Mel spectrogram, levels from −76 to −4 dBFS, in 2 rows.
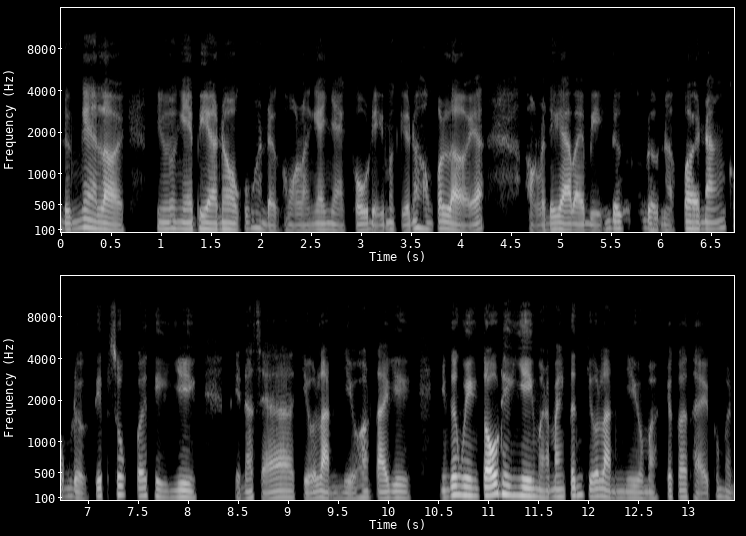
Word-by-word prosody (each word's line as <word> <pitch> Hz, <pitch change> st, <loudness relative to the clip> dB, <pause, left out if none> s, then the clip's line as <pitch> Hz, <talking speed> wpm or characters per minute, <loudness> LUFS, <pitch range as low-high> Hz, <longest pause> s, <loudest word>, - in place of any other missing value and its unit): đừng 100 Hz, 0 st, -3 dB
có 115 Hz, -, -8 dB
nghe 130 Hz, -3 st, +3 dB
lời, 95 Hz, -5 st, +4 dB, 0.3 s
như, 110 Hz, -1 st, -3 dB
ơ, 115 Hz, -, -3 dB
nghe 105 Hz, -1 st, +1 dB
piano 105 Hz, -2 st, +2 dB
cũng 110 Hz, +4 st, -12 dB
h 125 Hz, -, -6 dB
được 85 Hz, -4 st, -5 dB
hoặc 90 Hz, 0 st, -7 dB
là 90 Hz, -, -6 dB
nghe 100 Hz, +1 st, -2 dB
nhạc 90 Hz, -4 st, -6 dB
cổ 95 Hz, +1 st, -1 dB
điển 90 Hz, +1 st, -6 dB
mà, 110 Hz, -, -5 dB
kiểu, 90 Hz, +1 st, -4 dB
nó 120 Hz, -, -2 dB
hông 110 Hz, -4 st, -5 dB
có 115 Hz, -, 0 dB
lời 110 Hz, -3 st, +2 dB
á, -, -, +1 dB, 0.4 s
hoặc -, -, -7 dB
là 90 Hz, -, -4 dB
đi 105 Hz, +2 st, -2 dB
ra 100 Hz, -2 st, +4 dB
bãi 95 Hz, -1 st, +1 dB
biển 95 Hz, +4 st, -7 dB
đứng 115 Hz, -1 st, -1 dB
cũng 125 Hz, -, -17 dB
được 95 Hz, -2 st, -3 dB
nè, 90 Hz, -2 st, -8 dB
phơi 110 Hz, -2 st, +3 dB
nắng 110 Hz, +3 st, -1 dB
cũng 125 Hz, -, -10 dB
được, 90 Hz, -4 st, -3 dB
tiếp 125 Hz, -, 0 dB
xúc 145 Hz, -1 st, -1 dB
với 125 Hz, 0 st, 0 dB
thiên 105 Hz, -4 st, -3 dB
nhiên, 110 Hz, -1 st, +2 dB, 0.4 s
thì 90 Hz, -, -8 dB
nó 95 Hz, +2 st, -3 dB
sẽ 105 Hz, +2 st, 0 dB
chữa 90 Hz, +1 st, -2 dB
lành 95 Hz, -3 st, +2 dB
nhiều 90 Hz, -1 st, -5 dB
hơn. 100 Hz, 0 st, -2 dB
Tại 95 Hz, 0 st, +3 dB
vì 100 Hz, -1 st, -2 dB, 0.3 s
những 110 Hz, -, -7 dB
cái 145 Hz, -, +7 dB
nguyên 135 Hz, -3 st, +4 dB
tố 135 Hz, +3 st, +10 dB
thiên 145 Hz, -3 st, +4 dB
nhiên 130 Hz, -2 st, +6 dB
mà 110 Hz, -, -1 dB
nó 105 Hz, -, -3 dB
mang 115 Hz, +1 st, -1 dB
tính 130 Hz, +4 st, -1 dB
chữa 120 Hz, -3 st, +1 dB
lành 105 Hz, -5 st, +1 dB
nhiều 95 Hz, -1 st, -3 dB
mà, 95 Hz, -1 st, -5 dB
cho 110 Hz, -, -2 dB
cơ 110 Hz, 0 st, -1 dB
thể 90 Hz, -4 st, -4 dB
của 120 Hz, -, -14 dB
mình, 100 Hz, -5 st, -10 dB
105 Hz, 315 wpm, -28 LUFS, 95-115 Hz, 0.4 s, tố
